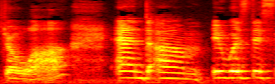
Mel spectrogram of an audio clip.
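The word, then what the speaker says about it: Joie: this brand and that is i used to pronounce it joey but i guess it's pronounced joa and um it was this lace top that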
